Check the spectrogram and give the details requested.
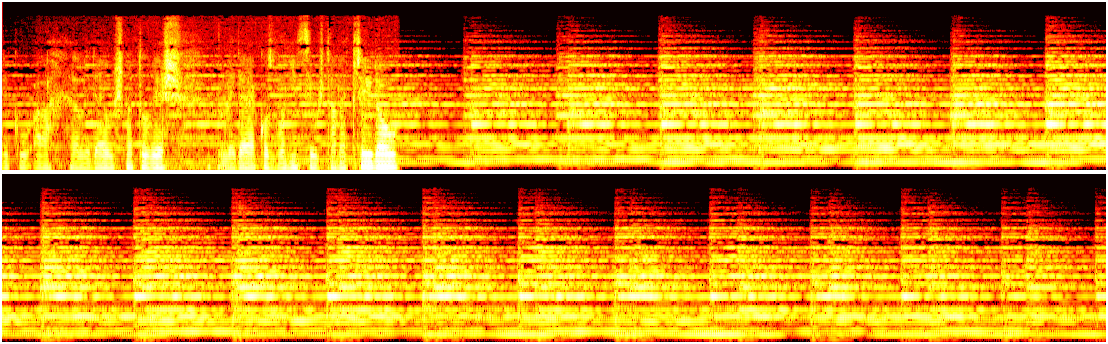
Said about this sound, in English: In Bohemia and Moravia, many bells have been authentically preserved together with oak yokes and original forged clappers.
